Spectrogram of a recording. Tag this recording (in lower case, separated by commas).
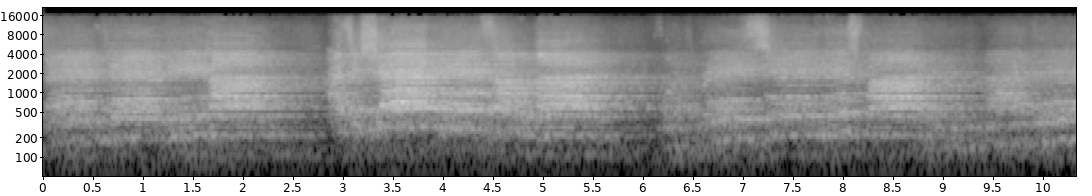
choir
